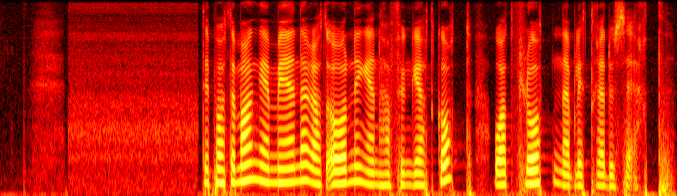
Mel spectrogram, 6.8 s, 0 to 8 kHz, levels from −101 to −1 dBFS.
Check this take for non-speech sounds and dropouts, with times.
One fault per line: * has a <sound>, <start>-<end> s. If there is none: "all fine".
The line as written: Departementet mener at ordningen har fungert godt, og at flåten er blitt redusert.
all fine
